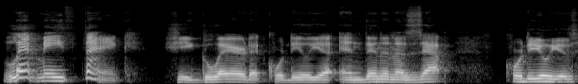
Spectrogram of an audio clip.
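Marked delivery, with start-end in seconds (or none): 0.0-1.4 higher, slow, scheming witch voice; sly witch. Acted. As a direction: drag it out like a gloating witch. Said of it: "Beulah snorted and cackled".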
